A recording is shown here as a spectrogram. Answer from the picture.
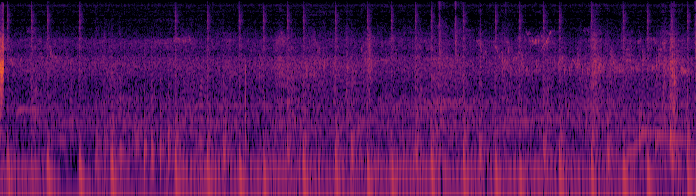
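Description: Faint, irregular footsteps on garden ground, two to three soft steps or knocks a second, over a low steady hum.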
